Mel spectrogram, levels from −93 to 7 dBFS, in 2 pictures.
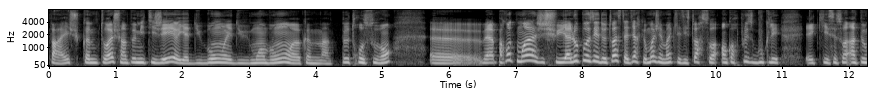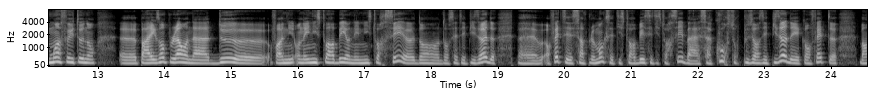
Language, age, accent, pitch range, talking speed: French, 30-49, French, 175-215 Hz, 255 wpm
